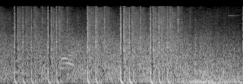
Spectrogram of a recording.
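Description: M416 rifle gunfire in a video game, rapid automatic bursts of sharp cracks in quick succession, loud and close, continuous over the whole stretch with talk faintly underneath.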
